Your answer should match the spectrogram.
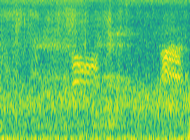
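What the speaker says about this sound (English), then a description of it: "Little crows." Several crows caw outdoors on a cold winter day at minus four, two short harsh calls standing out at moderate distance over steady wind-like background noise, with no talking.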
